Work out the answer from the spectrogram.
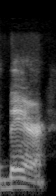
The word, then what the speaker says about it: bear: Please take advantage of that to say, no, guys, it's not beer, it's bear.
